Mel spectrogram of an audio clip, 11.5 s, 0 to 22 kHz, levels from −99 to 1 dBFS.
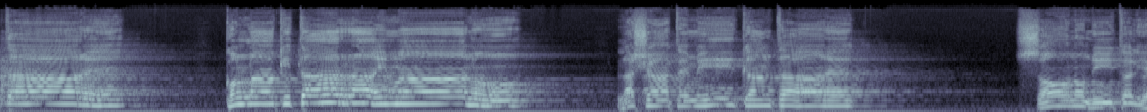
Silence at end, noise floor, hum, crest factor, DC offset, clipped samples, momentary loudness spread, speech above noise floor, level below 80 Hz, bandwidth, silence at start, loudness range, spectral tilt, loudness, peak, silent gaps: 0 s; -66 dBFS; none; 16 dB; 0.1%; under 0.1%; 11 LU; 37 dB; -64 dBFS; 18 kHz; 0 s; 5 LU; -2.5 dB/octave; -28 LUFS; -14 dBFS; none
